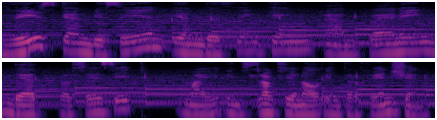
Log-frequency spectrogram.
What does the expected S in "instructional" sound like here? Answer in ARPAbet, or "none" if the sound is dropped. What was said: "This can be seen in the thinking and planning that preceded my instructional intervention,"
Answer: S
